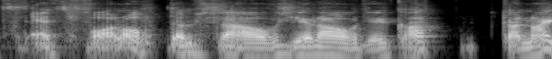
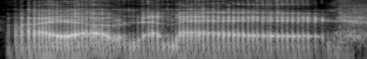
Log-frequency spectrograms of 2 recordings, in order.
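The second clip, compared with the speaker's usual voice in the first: much lower, slow, rumbling fake voice; put-on deep voice; 5 dB quieter, much slower than usual. Prank caller boasting to the streamer in a fake deep voice. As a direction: drop it way down like a hard man. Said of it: "Nobody knows my real voice on here".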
